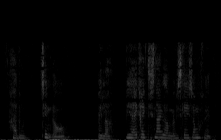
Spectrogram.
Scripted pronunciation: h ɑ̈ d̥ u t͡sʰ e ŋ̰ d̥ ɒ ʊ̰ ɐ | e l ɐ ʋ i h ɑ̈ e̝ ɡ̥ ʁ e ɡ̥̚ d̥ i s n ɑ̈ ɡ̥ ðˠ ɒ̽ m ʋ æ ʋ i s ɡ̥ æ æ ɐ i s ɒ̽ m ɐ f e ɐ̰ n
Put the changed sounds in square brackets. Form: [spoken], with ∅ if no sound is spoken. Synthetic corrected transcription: h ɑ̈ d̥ u t͡sʰ e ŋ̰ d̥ ɒ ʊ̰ ɐ | e l ɐ ʋ i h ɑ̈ e̝ ɡ̥ ʁ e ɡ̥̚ d̥ i s n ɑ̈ ɡ̥ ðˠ ɒ̽ m ʋ æ ʋ i s ɡ̥ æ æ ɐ i s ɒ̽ m ɐ f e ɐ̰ n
